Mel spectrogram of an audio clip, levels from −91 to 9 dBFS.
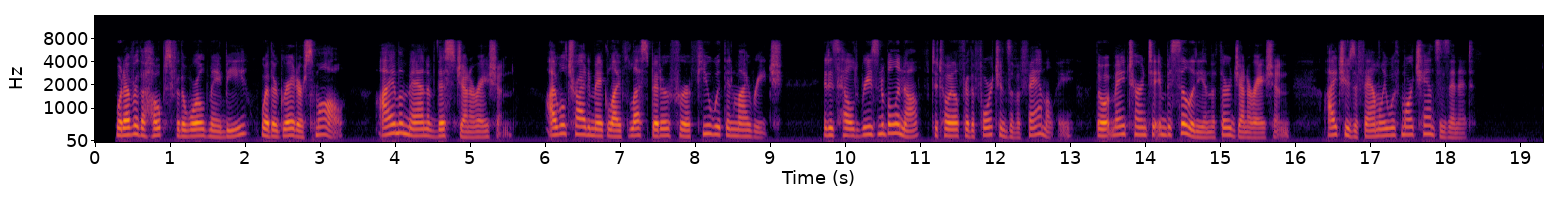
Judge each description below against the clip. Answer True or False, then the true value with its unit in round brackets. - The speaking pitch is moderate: False (195 Hz)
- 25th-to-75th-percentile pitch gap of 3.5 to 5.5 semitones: True (3.9 semitones)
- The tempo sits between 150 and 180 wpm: False (200 wpm)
